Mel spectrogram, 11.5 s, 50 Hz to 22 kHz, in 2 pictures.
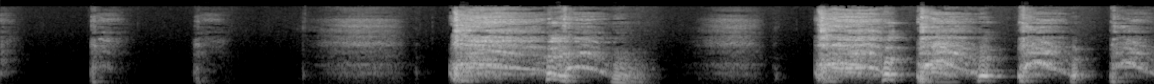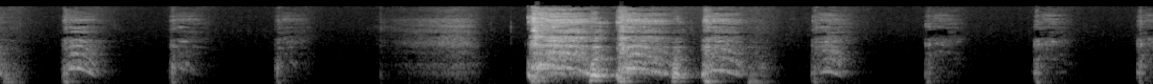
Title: Cross Dressing Coughing 43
